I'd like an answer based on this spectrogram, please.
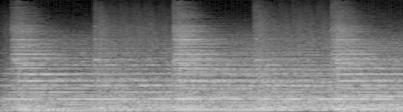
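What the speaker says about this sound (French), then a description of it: "on peut entendre quelques coups de percussion qui donnent un son proche des cloches d'église." Resonant percussion strikes ring out like church bells, four or five heavy hits with long sustained tones layered over a continuous musical drone.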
